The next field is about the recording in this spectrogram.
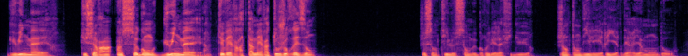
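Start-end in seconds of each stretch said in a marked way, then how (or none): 0.1-4.7 put-on strong Russian accent, very high, exclaiming loudly. Reading a mother exclaiming to her son in public: strong Russian accent. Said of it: "avec un fort accent russe".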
